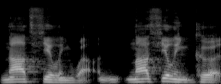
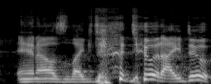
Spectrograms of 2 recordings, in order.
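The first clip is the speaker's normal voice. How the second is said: usual speaking voice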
